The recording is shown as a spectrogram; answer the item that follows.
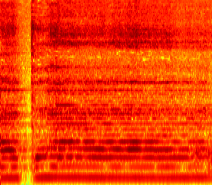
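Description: A man's voice holding one long sung note at a steady pitch, after a brief break just after the start.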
